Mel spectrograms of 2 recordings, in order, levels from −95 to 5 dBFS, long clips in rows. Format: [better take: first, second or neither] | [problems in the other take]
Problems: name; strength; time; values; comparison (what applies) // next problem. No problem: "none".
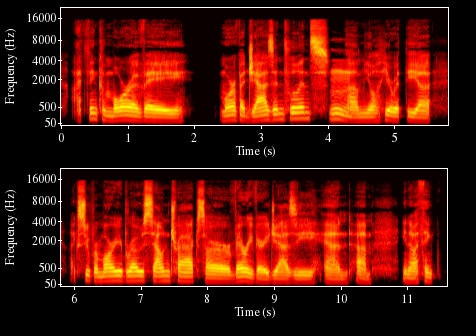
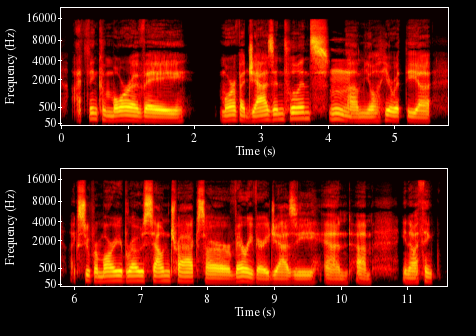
neither | thin; very; fading below 350 Hz; the same in both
